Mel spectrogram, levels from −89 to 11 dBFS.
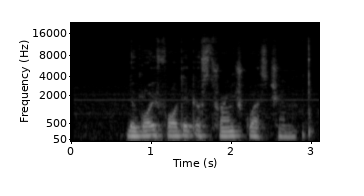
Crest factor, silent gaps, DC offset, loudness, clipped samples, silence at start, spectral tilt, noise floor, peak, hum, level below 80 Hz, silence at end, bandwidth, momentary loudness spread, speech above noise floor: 16 dB; none; under 0.1%; -42 LUFS; under 0.1%; 0.7 s; -6.5 dB/octave; -72 dBFS; -26 dBFS; none; -74 dBFS; 0.1 s; 14.5 kHz; 11 LU; 31 dB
